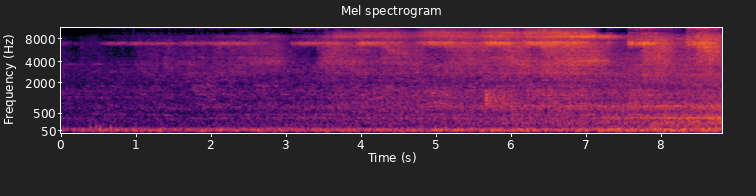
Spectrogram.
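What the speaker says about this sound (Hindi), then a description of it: "इससे आगे से आ रही है वो ट्रेन जो मैं पहले पकड़ने वाला था" The Gandhidham Nagercoil Express rolls past close by, its wheels grinding and squealing on the rails in a steady roar that slowly grows louder.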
